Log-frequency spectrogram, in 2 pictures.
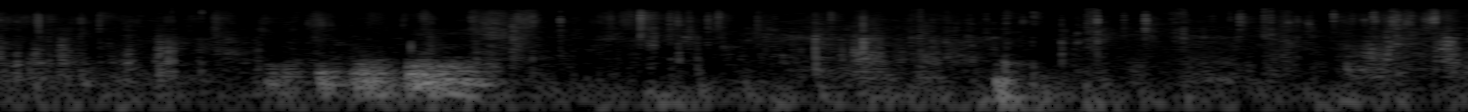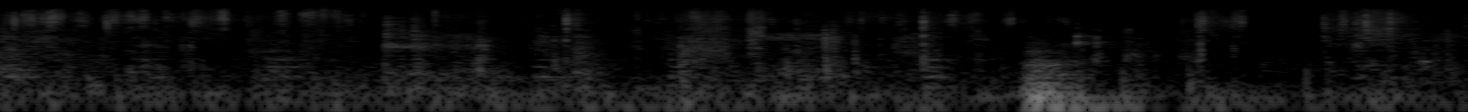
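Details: Puppies at play on a regenerative farm in County Kilkenny, Ireland: a low, rough growl swells around two seconds and a shorter one follows near twelve seconds, amid steady scuffling, panting and pattering movement indoors.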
